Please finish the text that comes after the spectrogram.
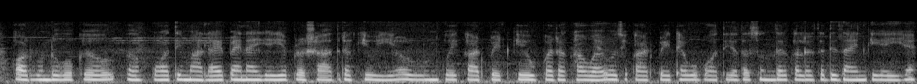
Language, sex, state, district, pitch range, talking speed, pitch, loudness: Hindi, female, Maharashtra, Dhule, 210-220 Hz, 255 wpm, 210 Hz, -15 LUFS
